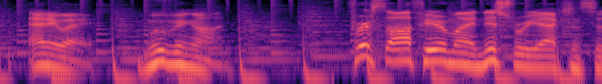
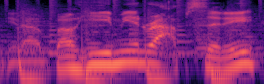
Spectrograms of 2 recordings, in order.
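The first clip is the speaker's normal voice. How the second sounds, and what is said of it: Put-on British accent. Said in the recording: “I feel like I have to say that in a British accent”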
